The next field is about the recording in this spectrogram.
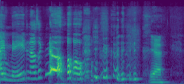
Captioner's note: laughs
